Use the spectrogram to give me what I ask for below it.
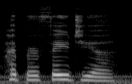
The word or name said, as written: hyperphagia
